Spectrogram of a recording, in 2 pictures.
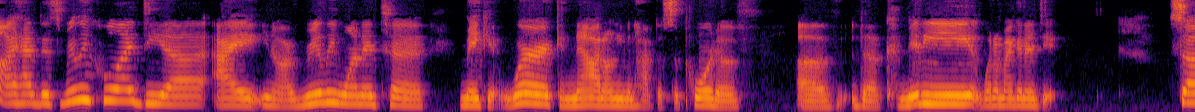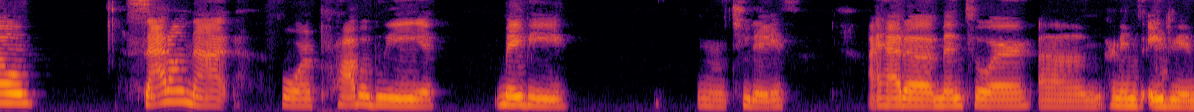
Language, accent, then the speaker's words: English; Durham, North Carolina, United States; also born or lived in Minnesota; I moved over to, um, North Carolina, uh, when I was nine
